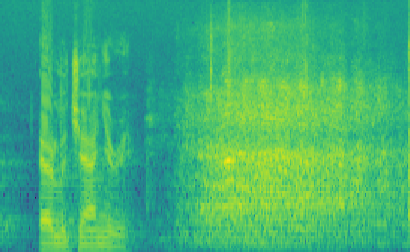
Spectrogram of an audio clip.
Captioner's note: laughter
